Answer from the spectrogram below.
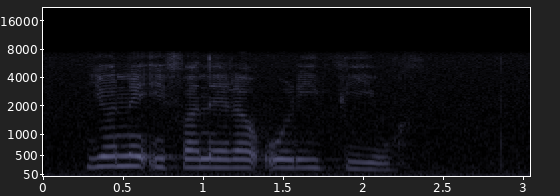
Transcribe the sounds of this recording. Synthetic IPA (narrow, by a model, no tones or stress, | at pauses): jɔnɛʔifanɛɺaʔuɺipʼiːwa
